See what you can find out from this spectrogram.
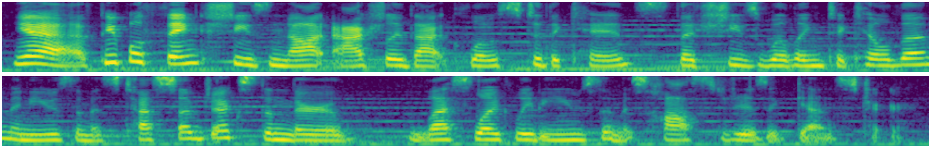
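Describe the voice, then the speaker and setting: A woman's voice: medium pitch, moderate pace, few pauses, faint music behind. A woman doing casual playthrough commentary, musing aloud and reading dialogue as she goes. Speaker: gamer commentator.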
